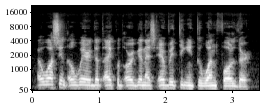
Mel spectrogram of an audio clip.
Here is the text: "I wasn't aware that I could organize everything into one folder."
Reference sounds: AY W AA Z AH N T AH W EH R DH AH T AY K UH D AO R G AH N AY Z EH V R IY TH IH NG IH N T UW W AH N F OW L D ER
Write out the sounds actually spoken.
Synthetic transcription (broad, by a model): AY W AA S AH N T AH W EH R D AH T AY K UH D AO R G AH N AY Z EH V R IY T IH NG IH N T UW W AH N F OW L D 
